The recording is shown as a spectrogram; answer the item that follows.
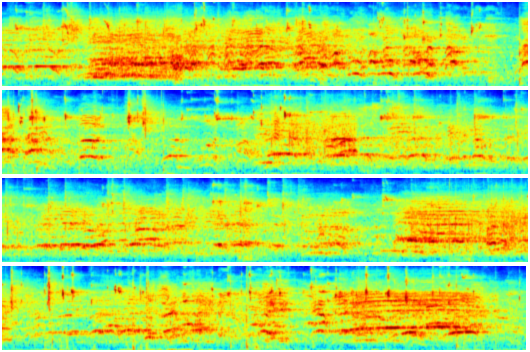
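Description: Basketball game sound in a large gym: many overlapping crowd and player voices calling out, with a basketball bouncing on the hardwood floor at times.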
